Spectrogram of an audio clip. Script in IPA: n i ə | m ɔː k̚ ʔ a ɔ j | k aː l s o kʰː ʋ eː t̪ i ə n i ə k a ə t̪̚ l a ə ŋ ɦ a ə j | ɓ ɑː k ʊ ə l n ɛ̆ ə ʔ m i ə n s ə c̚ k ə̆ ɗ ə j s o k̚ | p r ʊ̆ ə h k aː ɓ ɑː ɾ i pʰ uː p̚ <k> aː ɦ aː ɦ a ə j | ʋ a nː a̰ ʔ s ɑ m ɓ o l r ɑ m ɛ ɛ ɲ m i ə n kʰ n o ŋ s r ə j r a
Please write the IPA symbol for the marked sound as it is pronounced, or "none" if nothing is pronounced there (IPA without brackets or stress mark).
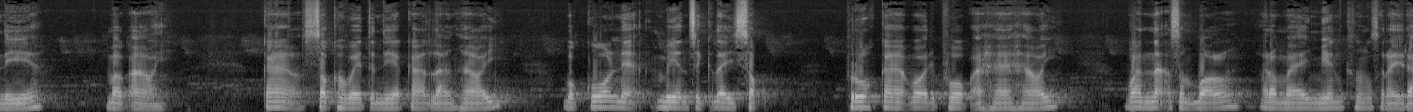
ʔ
